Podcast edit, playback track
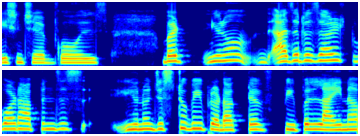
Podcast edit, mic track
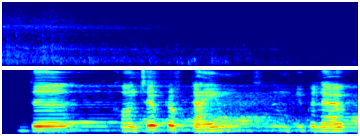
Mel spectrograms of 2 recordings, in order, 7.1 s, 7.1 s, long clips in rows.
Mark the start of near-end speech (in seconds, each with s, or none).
3.8 s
